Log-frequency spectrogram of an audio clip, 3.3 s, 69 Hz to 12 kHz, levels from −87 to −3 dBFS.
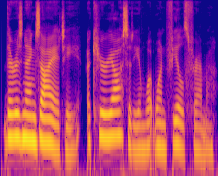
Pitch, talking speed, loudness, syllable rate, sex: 180 Hz, 220 wpm, -18 LUFS, 6.5 syllables/s, female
